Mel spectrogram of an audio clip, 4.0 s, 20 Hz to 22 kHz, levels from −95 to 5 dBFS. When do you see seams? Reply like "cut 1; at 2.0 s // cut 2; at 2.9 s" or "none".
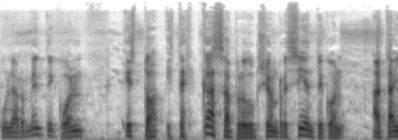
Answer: cut 1; at 1.6 s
